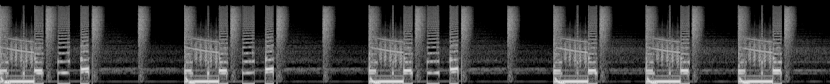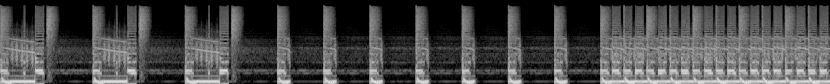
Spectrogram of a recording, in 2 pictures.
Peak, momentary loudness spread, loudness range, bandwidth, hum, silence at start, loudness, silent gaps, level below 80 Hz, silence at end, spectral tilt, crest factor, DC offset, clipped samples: 0 dBFS; 10 LU; 4 LU; 17.5 kHz; none; 0 s; -14 LUFS; none; -26 dBFS; 0 s; -4.5 dB/octave; 14 dB; 0.6%; under 0.1%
